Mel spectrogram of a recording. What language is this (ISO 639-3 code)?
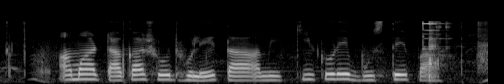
ben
